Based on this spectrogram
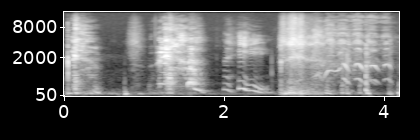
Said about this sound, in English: This is a leprechaun coughing at me.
